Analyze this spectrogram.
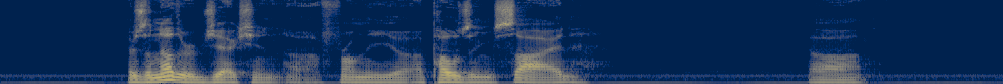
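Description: An older man speaks calmly and slowly, close to a microphone.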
